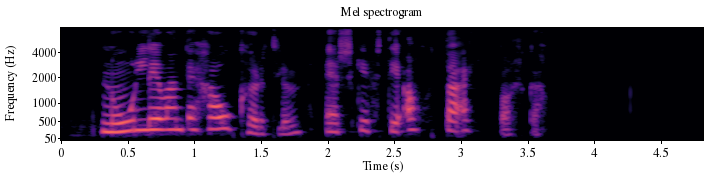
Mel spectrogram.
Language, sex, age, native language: Icelandic, female, 30-39, Icelandic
